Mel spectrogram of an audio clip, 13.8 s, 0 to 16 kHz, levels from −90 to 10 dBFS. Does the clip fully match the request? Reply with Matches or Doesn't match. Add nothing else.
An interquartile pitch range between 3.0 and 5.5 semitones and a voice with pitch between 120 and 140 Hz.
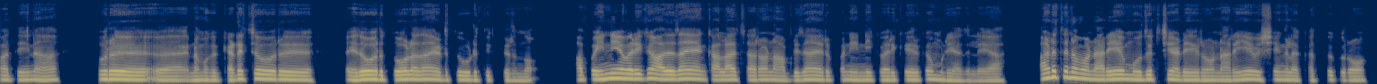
Doesn't match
